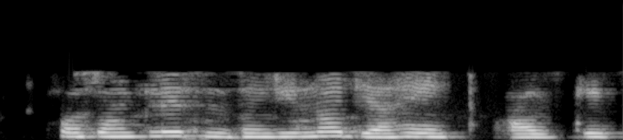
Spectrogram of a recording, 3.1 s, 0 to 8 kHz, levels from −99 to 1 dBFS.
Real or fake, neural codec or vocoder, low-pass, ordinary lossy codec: fake; codec, 16 kHz, 4 kbps, X-Codec, HuBERT features, trained on general audio; 7.2 kHz; AAC, 16 kbps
